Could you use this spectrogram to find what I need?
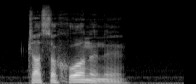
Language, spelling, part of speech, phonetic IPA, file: Polish, czasochłonny, adjective, [ˌt͡ʃasɔˈxwɔ̃nːɨ], Pl-czasochłonny.ogg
